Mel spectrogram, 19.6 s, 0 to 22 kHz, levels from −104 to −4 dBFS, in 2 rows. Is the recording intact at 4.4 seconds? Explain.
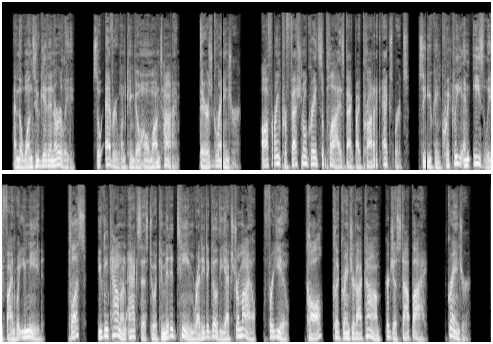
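No. At 4.40 to 4.42 s there is a gap between stream segments: the timestamps of two consecutive 1.0 s segments fail to meet, and the player fills the missing 27 ms with silence. The speech briefly drops out with hard edges, though none of it is lost.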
